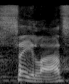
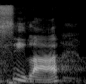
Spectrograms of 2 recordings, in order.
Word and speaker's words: Selah: There were those who will tell you, when you are reading your Bible and you see the word Selah, some pronounce it Selah, but it's correctly pronounced Selah.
